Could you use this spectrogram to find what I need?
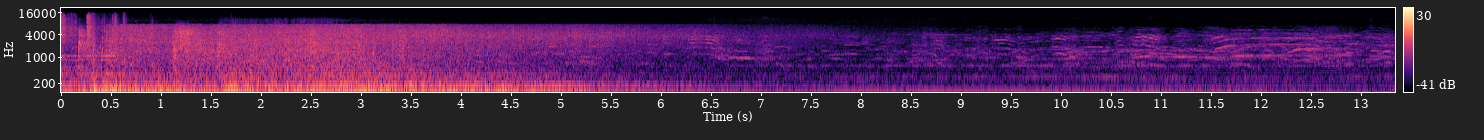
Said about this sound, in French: Le Titanic se brise de toutes parts. Une des quatre cheminées géantes, celle que Dick avait tant admirée à leur arrivée à Cherbourg, s'écroule de toute sa hauteur.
